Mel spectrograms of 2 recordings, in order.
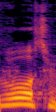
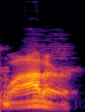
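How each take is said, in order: First: The word is said in a non-American accent. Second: The word is said in an American accent. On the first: American bartenders do not understand it. The speaker calls it wrong. "saying water can really really confuse bartenders over there" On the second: American bartenders understand it. The speaker calls it right. "You gotta say water"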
